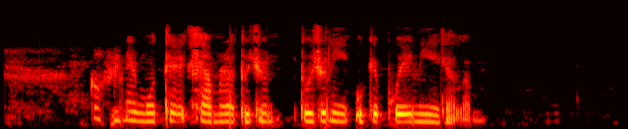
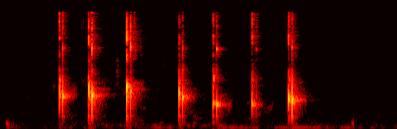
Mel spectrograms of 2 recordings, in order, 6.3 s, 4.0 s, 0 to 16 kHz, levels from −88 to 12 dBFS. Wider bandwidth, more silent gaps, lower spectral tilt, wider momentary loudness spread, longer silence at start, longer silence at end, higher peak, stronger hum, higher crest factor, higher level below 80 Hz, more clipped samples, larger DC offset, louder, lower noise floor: second, 7.8 kHz vs 11.5 kHz; neither; first, -5.5 dB/octave vs 1.5 dB/octave; about the same, 12 LU vs 12 LU; second, 0.25 s vs 0.6 s; first, 1.45 s vs 1 s; second, -10 dBFS vs 0 dBFS; neither; second, 18 dB vs 32 dB; about the same, -70 dBFS vs -74 dBFS; neither; neither; first, -26 LUFS vs -31 LUFS; about the same, -79 dBFS vs -77 dBFS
